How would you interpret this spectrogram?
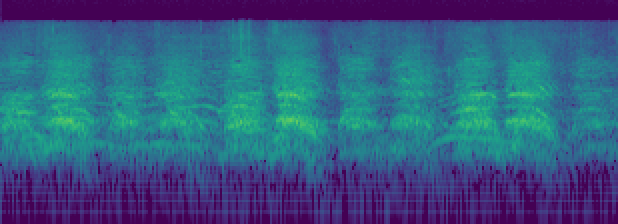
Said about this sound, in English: Minutes of silence have turned into many, many minutes of raucous cheers and chanting. It's interesting. It's certainly not a celebration. It's not a protest. But it's a rallying, it's a patriotic rally.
